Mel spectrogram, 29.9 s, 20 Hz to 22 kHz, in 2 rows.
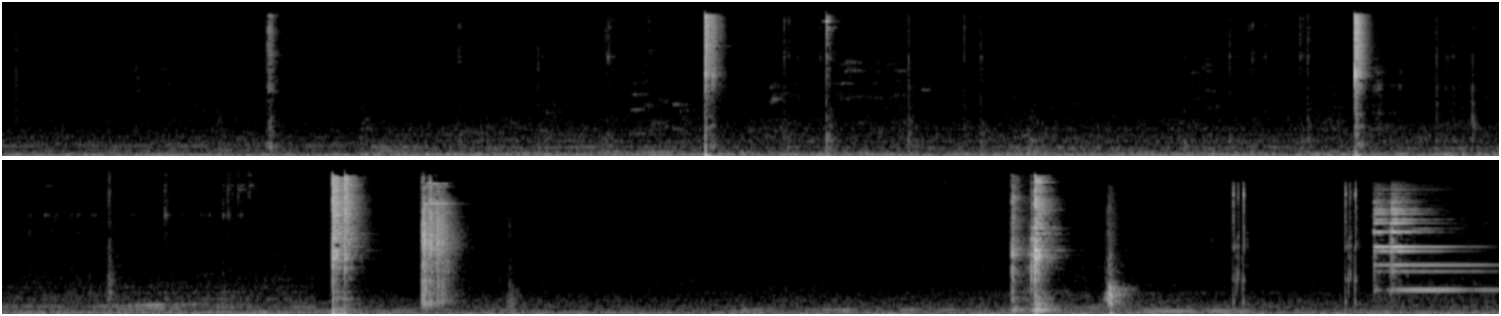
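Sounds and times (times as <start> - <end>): metal screws clinking: 11.7 - 17.8.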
